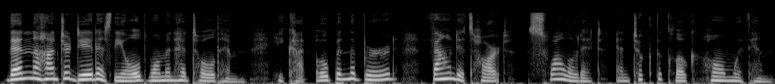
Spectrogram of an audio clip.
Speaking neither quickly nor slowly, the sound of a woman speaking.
No: fast, 215 wpm; female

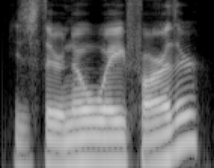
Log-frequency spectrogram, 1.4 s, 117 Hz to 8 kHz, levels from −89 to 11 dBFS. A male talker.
Yes: male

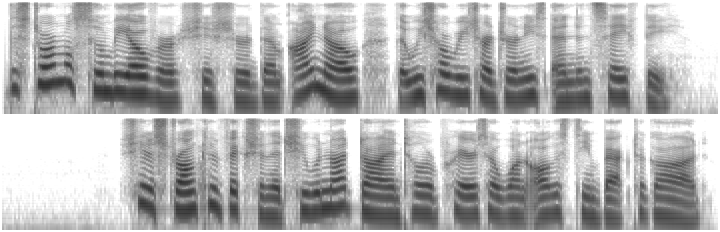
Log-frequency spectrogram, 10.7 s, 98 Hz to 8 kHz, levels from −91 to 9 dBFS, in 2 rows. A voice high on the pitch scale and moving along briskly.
Yes: high, 195 Hz; fast, 220 wpm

